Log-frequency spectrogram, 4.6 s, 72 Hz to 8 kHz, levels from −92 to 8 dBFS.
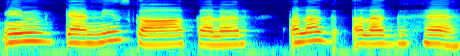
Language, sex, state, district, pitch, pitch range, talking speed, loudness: Hindi, female, Punjab, Fazilka, 215 Hz, 200-240 Hz, 90 wpm, -15 LUFS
